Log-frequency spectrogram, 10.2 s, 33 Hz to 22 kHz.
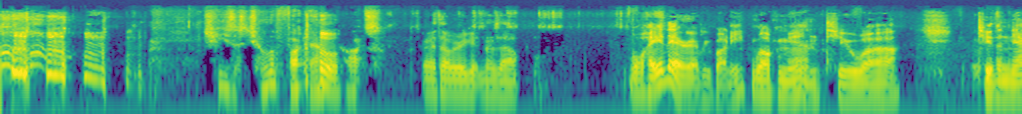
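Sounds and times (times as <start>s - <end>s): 
person coughing with a rough throaty voice: 0.0s - 1.4s, 3.0s - 3.4s
speech: 2.2s - 5.5s, 6.2s - 10.2s.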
